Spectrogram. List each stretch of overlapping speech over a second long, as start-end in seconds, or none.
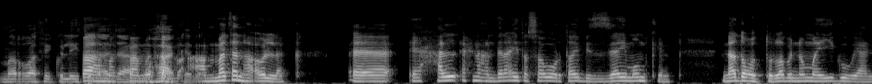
0.8-2.1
